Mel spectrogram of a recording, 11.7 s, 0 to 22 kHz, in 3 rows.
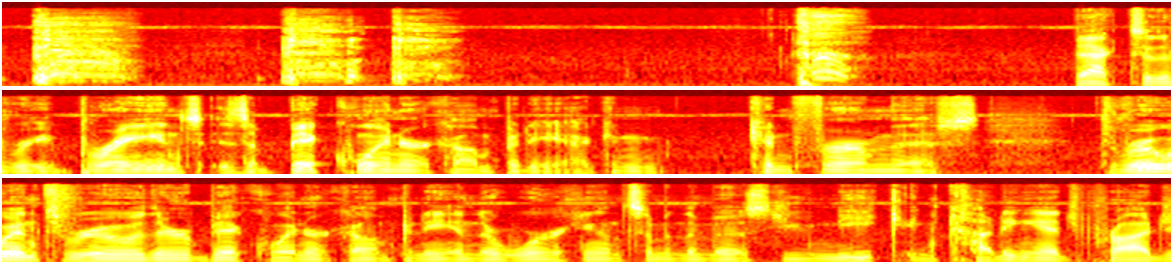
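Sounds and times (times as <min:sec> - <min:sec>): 
person coughing: 0:00.0 - 0:01.6, 0:02.6 - 0:03.0
speech: 0:03.6 - 0:11.6.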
